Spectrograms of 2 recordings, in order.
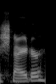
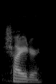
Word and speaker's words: Scheider: I do want to talk about the cast because we got Rory Schneider. Is that how you say it? Scheider.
